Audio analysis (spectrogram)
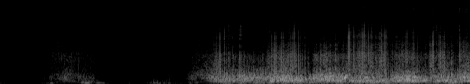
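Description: Short blue-painted nails scratch fast across a large, soft, stuffed beige woven-fabric sofa cushion. A brief scratching burst and a faint scrape are followed by continuous, louder rustling scratches. The sound is dense and low-to-mid in tone, with a faint high hiss.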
